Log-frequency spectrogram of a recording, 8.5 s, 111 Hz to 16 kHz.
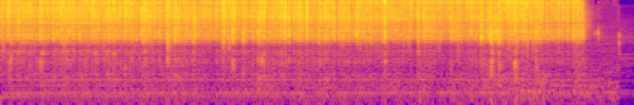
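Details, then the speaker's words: Allis Chalmers AC transformer welder on 240 V, about 97–100 A with 1/8 in 6013 rod: even arc crackle with slight buzz, transformer core nearly silent; normal healthy welding. "You can hear it in the AC arc, a little bit of buzz, but the core itself of the transformer is dead quiet almost."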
